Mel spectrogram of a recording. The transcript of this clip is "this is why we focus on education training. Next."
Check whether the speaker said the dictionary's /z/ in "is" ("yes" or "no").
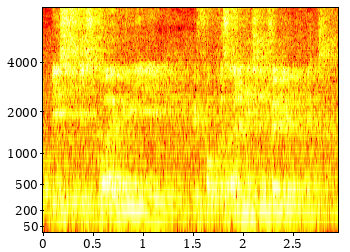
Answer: no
